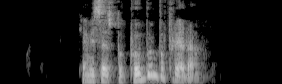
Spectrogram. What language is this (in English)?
Swedish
